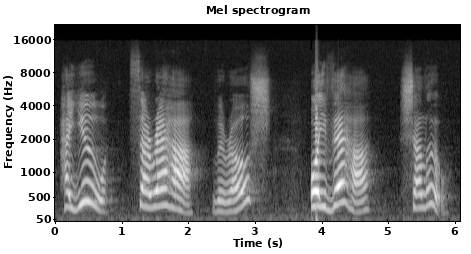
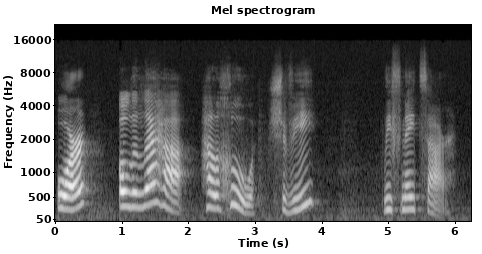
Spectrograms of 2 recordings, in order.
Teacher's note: The meter of lamentation, which he defined as appearing fairly consistently in a manner in which the second sentence is shorter than the first sentence. So you might have three stressed syllables in the first part of the sentence and two, or perhaps even one, in the second part of the sentence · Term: kina meter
